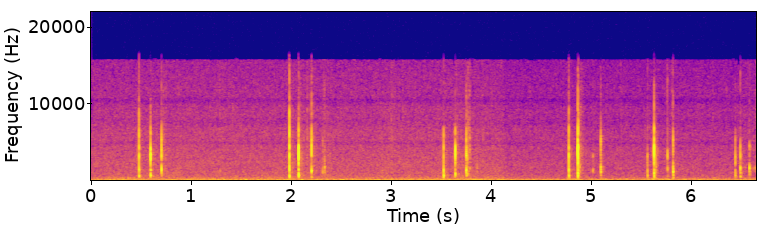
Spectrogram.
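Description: Long painted nails tap and scratch a small, thin, solid gold glitter-coated plastic butterfly ornament hanging on the tree. About seventeen sharp, bright clicks come in quick clusters of three or four, each dying away almost instantly over a quiet background.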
